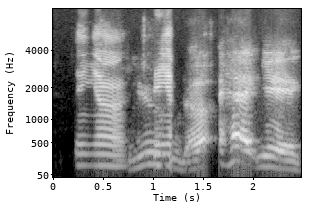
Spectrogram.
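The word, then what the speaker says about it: Quinyon Mitchell: But we going Quinion Mitchell. Did I say his name right? Kenyon. Kenyon. You the heck yeah. You said Queen Mitchell.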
